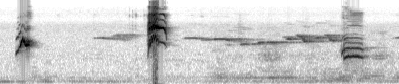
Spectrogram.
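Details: Oriental magpie-robin song aimed at a rival: a sharp rasping note, a loud explosive burst, then a long thin rising whistle ending in a buzzy downward chatter.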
